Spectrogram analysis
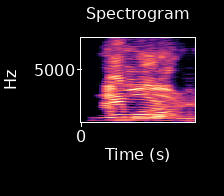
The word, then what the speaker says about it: Namor: Namor rhymes with Chris Gore, so that's all you need.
